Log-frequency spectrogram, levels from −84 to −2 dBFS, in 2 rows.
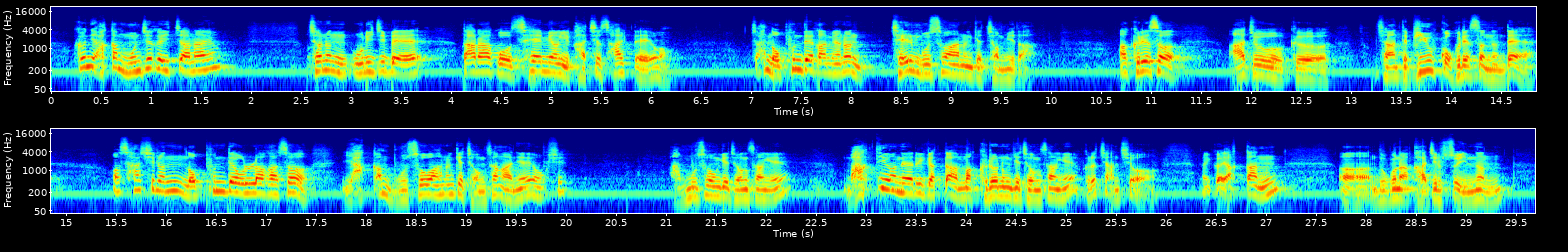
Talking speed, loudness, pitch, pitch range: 285 characters per minute, -19 LUFS, 180 Hz, 150-200 Hz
